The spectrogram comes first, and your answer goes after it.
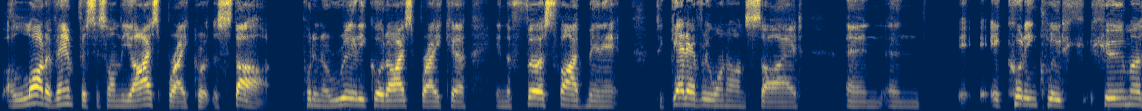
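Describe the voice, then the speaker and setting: Male webinar presenter, slightly high voice, conversational, repeats key points, dry close sound. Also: no room sound.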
